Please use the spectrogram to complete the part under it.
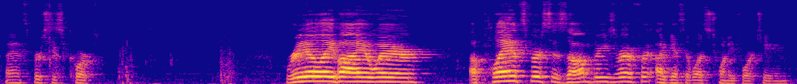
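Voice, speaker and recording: Animated, higher-voiced man doing gameplay commentary. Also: a little slow, long pauses, echoey room. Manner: chatty, sweary, excitable. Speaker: gaming video host. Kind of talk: casual let's play commentary.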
